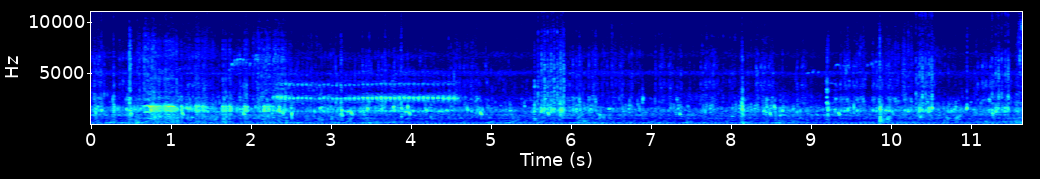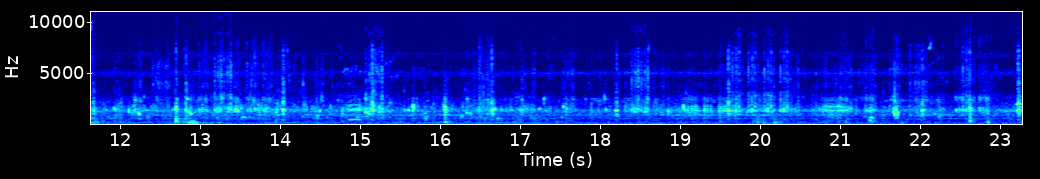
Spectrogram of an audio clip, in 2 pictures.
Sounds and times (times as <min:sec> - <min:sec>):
Stream: 0:00.0 - 0:23.2.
